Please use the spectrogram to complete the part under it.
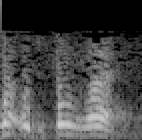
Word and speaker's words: اضطر: قال الله تعالى فمن اضطر، فمن اضطر، اذا ابتدئ بالفعل قيل اضطر بضم الهمزة والطاء.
